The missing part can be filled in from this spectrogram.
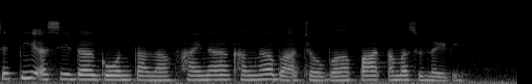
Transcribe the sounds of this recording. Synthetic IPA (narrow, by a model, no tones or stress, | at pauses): sitiɐsidɐɡontalɐpʰajnɐkʰɐŋnɐbɐːt͡ʃɐwbɐpat̚ɐmɐsulɐjɾi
